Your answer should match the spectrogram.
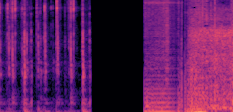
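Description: Computer keyboard typing sound effect: a fast run of key clicks that stops just under a second in. About one and a half seconds in, a rising wash of noise with a low bass comes in.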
